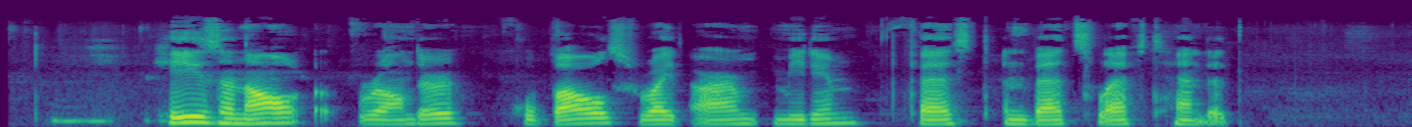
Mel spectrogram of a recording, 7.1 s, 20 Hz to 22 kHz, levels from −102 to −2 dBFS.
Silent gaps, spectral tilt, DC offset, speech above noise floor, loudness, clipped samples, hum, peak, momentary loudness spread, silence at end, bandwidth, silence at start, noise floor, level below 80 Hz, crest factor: none; -6 dB/octave; under 0.1%; 45 dB; -22 LUFS; under 0.1%; none; -4 dBFS; 14 LU; 0.95 s; 12.5 kHz; 0.25 s; -66 dBFS; -70 dBFS; 20 dB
